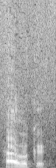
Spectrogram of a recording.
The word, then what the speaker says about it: Habakkuk: I always say Habakkuk. How do you say it? Habakkuk.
